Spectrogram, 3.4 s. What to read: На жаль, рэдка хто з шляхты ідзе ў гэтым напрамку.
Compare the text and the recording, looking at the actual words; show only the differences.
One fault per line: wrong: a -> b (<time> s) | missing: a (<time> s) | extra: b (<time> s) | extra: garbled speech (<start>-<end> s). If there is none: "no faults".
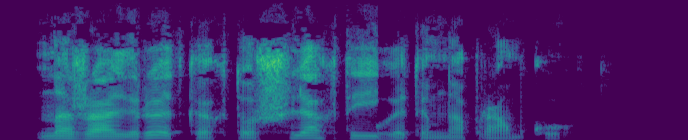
missing: ідзе (1.9 s)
